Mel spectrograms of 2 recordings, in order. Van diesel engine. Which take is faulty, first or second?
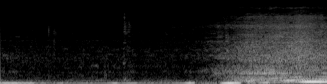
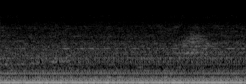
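second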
